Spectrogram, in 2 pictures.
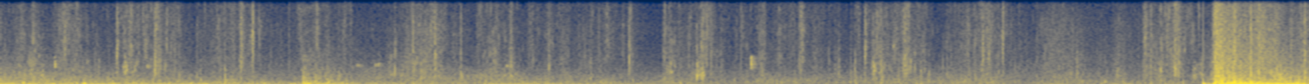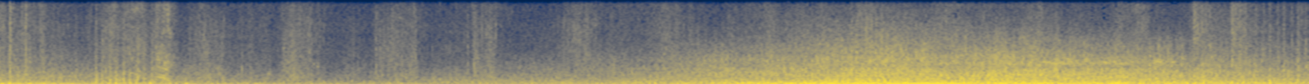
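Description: Dry grass rustles and crackles as someone crawls through it.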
